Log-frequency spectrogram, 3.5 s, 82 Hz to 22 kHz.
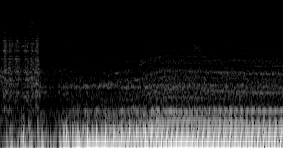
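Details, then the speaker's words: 2003 Subaru Legacy BH5 wagon, 2.0 twin-turbo five-speed manual, first start after about two years sitting; catches and holds smooth even low idle, quiet, no bearing noises or knock, belt slightly noisy; healthy runner. "she is running so [Music] so pretty quiet pretty sweet no bearing noises um belt's a little bit noisy but by that he's a runner"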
